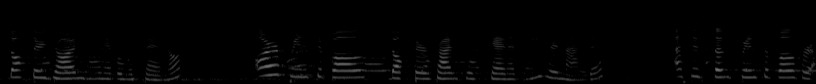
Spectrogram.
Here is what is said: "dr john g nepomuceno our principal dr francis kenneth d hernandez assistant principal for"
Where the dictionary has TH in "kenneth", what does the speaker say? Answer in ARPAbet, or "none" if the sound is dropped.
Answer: T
